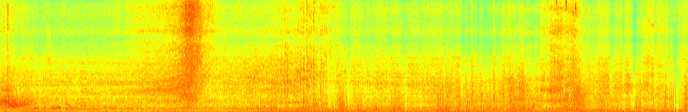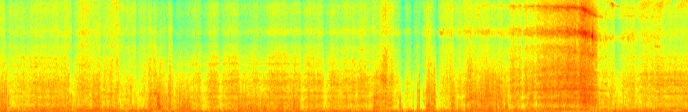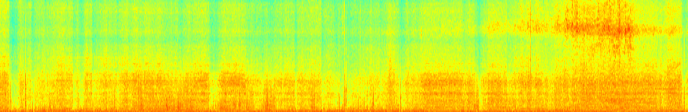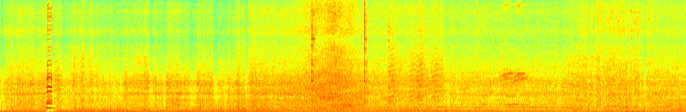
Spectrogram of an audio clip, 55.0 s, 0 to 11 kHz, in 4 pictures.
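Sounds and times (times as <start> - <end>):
scooter engine: 0.0 - 16.5
road noise: 0.0 - 55.0
wind buffeting microphone: 0.0 - 55.0.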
